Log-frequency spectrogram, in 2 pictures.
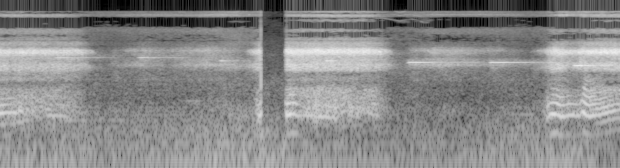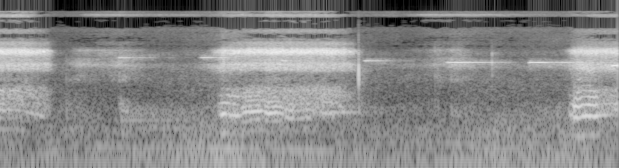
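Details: Snoring: repeated high, whistling, wheezy snores on breathing in, about every three seconds, with quieter breaths between.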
